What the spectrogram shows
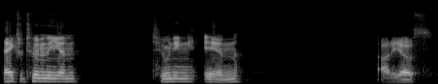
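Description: A young man hosting a casual podcast chat, animated and exasperated, joking with friends. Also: medium pitch, slow pace, clear, resonant tone. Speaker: podcast host.

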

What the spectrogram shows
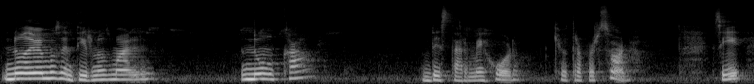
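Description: A woman, a podcast guest and mother, telling her personal story in a halting way with many restarts. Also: on the high side, creaky, darkish tone.

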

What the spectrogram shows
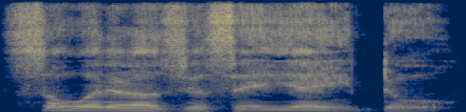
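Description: An actor playing an older male inmate in his sixties with a deep, raspy voice and a Gullah Geechee accent, speaking in a slow, easygoing drawl. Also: animated, darkish tone, no room sound, studio quality. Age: 60s. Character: older male inmate, laid-back smoker. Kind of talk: audio drama acting.

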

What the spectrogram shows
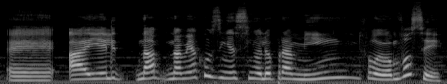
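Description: Casting: young São Paulo woman, slightly high voice, animated anecdotes, soft music underneath. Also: moderate pace. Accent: Brazilian Portuguese, São Paulo. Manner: animated storyteller, playacts the voices of others. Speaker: podcast co-host. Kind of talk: casual chat.

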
